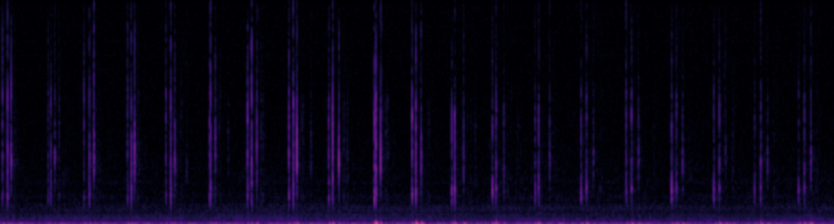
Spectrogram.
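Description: Fingernails tap the exposed battery and plastic frame of a hand-sized smartphone with its back cover removed. Short, dry, bright clicks repeat at a brisk, somewhat uneven pace over a quiet, low hum. Each tap dies away almost instantly.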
